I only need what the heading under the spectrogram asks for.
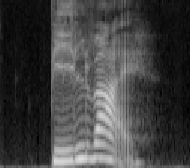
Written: bilvej

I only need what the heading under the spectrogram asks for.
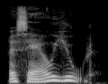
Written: reservehjul

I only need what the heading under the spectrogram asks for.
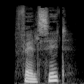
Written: falset

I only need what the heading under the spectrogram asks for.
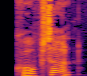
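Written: korpsånd

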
